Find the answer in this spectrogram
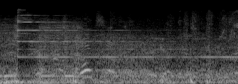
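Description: Boxing ring bell struck once, its high, sustained ring carrying on over voices in the arena.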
